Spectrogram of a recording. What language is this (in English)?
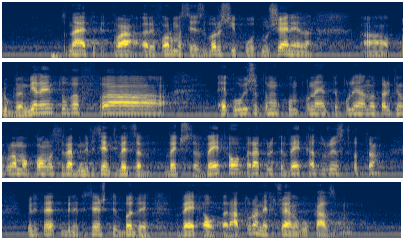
Bulgarian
